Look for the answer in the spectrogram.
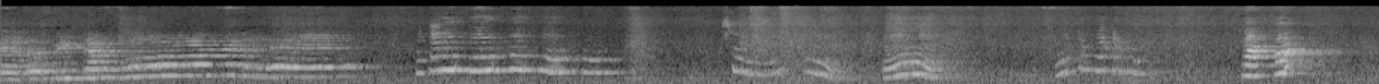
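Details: Talking parrot imitating speech: a long wavering rising phrase, a flatter call, then a series of quick, sharply bent syllables spaced over several seconds.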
